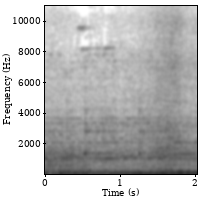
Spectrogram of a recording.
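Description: Background music, with a motorcycle passing close in front whose noise swells near the end.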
